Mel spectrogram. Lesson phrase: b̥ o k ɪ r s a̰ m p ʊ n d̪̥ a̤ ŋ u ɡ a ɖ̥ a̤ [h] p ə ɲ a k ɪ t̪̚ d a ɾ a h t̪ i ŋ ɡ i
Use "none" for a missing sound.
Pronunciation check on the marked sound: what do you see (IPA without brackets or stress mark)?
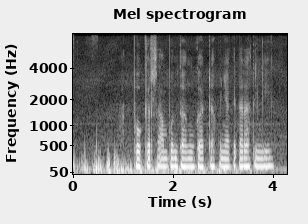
h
